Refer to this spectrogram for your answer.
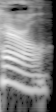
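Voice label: "peril", English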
